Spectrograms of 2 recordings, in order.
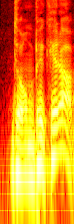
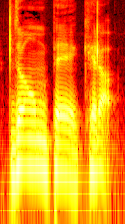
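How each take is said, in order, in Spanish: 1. La frase sube alto y luego baja. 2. La frase se dice con un ritmo regular y parejo. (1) "luego ya con entonación dirías no" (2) "Repítelo con ritmo"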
